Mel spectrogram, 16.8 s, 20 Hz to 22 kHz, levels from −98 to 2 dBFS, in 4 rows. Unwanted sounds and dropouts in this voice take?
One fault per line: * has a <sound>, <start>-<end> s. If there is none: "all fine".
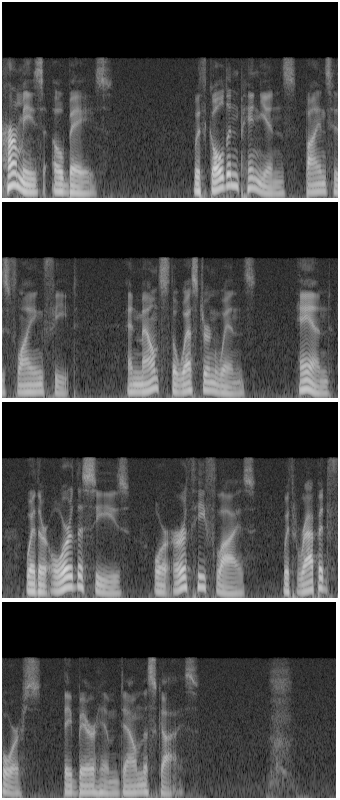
* has a breath, 15.9-16.5 s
